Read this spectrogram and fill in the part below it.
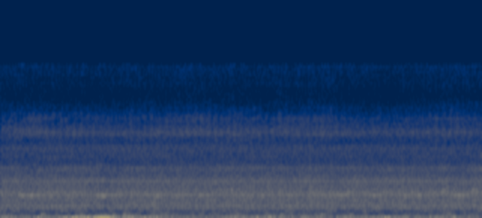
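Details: Low rumbling vehicle noise with scattered thumps and a faint steady hiss; no animal calls.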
